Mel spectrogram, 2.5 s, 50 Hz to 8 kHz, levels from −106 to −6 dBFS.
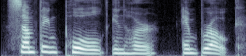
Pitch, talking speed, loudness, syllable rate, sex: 220 Hz, 120 wpm, -18 LUFS, 4.8 syllables/s, female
